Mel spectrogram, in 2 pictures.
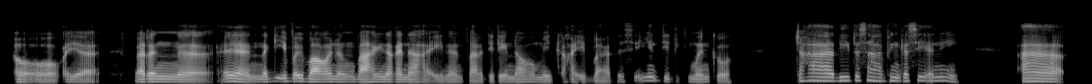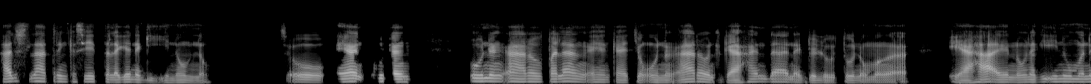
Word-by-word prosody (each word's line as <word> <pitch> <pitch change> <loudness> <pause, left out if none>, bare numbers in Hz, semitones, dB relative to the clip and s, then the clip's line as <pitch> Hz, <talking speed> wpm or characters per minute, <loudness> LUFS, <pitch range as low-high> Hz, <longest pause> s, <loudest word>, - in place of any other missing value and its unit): Oo, - - 0
kaya - - -1 0.3
parang 125 -1 +3
ah, 110 -1 +3
ayan 125 -6 +3
nag-iiba-iba 140 0 +2
ako 125 - +4
ng 120 -1 -2
bahay 115 +1 +5
na 115 - +2
kinakainan 105 -2 0
para 95 +2 -1
titignan 110 +2 -3
ko 115 - -4
kung 115 - -6
may 100 - -8
kakaiba 90 -6 -5
tas - - -14
'yun 175 - -6
'yung 175 - -7
titikman 115 -6 -6
ko. - - -6 0.6
Tsaka 170 0 +3
dito 175 +2 -4
sa; 175 -2 -2
min 160 0 -6
kasi 160 +2 -3
ano 170 0 -6
eh, - - -19 0.6
ah, 140 -2 +4 0.3
halos 140 +4 +2
lahat 145 -2 +3
rin 135 - -3
kasi 130 +1 -2
talaga 110 +1 0
nag-iinom 100 -2 -5
'no, 85 - -8 0.7
so 110 -2 -2 0.2
ayan 140 +2 +7
bukod 145 -1 -5
diyan, 125 0 +6 0.6
unang 145 -1 +2
araw 130 -1 +4
pa 130 0 +1
lang 135 -4 +1
ayan, 110 0 -4
kahit 100 -1 -2
'yung 105 - -3
unang 100 -1 -4
araw 130 +1 +3
naghahanda, 100 - 0
nagluluto 95 -1 -5
ng - - -5
mga - - -2 0.5
ihahain 105 +3 +4
'no, 110 +1 -4
nag-iinuman 130 +2 -3
125 Hz, 155 wpm, -27 LUFS, 105-140 Hz, 0.7 s, ayan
